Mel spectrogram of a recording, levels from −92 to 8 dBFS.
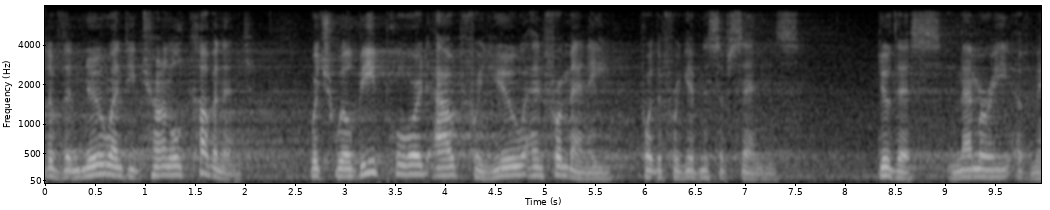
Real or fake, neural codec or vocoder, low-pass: fake; vocoder, 22.05 kHz, 80 mel bands, WaveNeXt; 7.2 kHz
